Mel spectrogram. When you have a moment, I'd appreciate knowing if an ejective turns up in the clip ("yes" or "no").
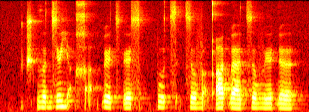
yes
